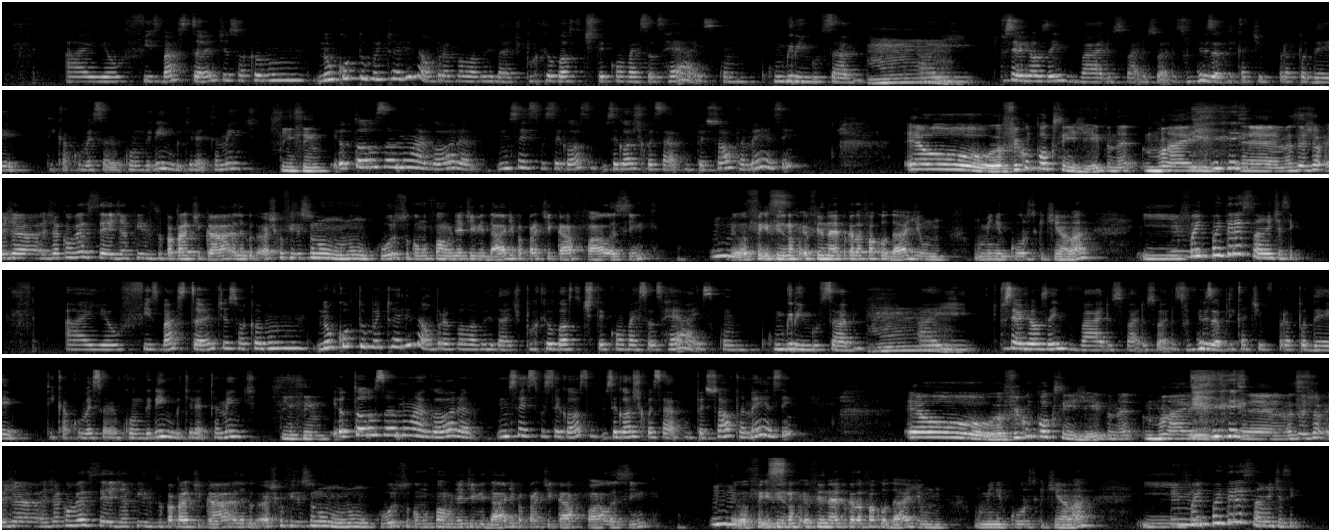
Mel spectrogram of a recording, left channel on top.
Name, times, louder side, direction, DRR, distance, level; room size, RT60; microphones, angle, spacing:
voice 1, 0.6-8.9 9.1-9.7 10.0-13.4 13.7-15.7 16.6-21.2 25.1-25.7 33.6-33.9 38.2-38.6, right 2 dB, 55° right, 5 dB, 0.8 m, -26 dB
voice 2, 8.7-9.5 16.0-16.5 21.6-21.8 22.3-25.4 25.7-33.0 33.8-35.9 36.3-39.4, left 2 dB, 80° left, 5 dB, 1.0 m, -23 dB
10.5 x 3.7 x 2.6 m, 0.40 s
head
